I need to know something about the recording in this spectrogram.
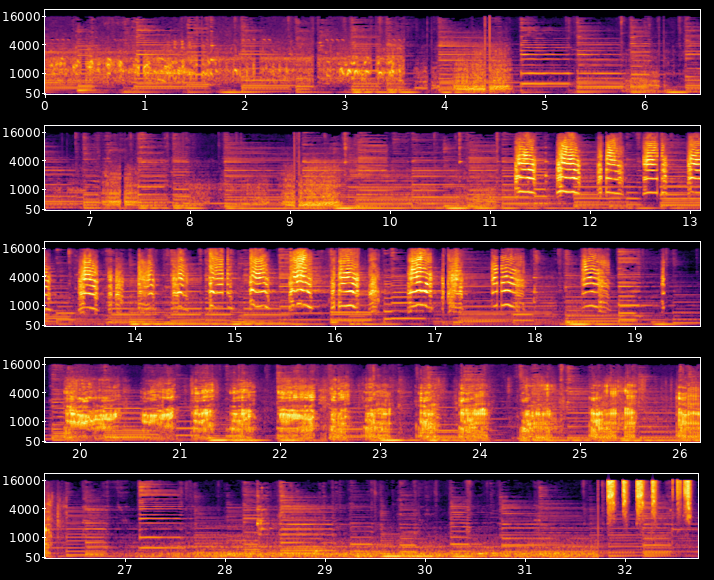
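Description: Background guitar music, with short, repeating bird calls mixed in over it through the middle part.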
